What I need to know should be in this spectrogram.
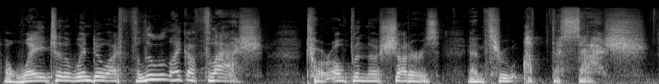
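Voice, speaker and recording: In the role of a jolly, kindly old Santa Claus, a man reads a children's Christmas poem in a warm, expressive, unhurried storytelling way. His voice is a little high and creaky.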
